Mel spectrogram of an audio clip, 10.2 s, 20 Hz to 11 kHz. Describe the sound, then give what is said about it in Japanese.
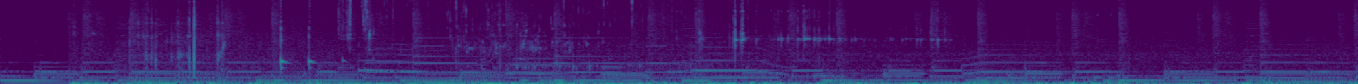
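Shigure awamori, a 30-degree spirit from a Shuri distillery, and water are poured into a glass to make a mizuwari: a steady trickling splash with soft drips and patters. Mellow background music plays underneath and nobody speaks. “お待たせしました泡盛しぐれ水割りです”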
